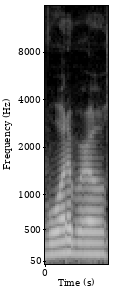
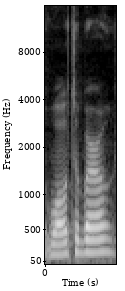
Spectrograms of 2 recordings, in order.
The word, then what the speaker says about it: Walterboro: 28, 1986, out of Walterboro, South Carolina. And excuse how I said it, like it's really pronounced Walterboro, South Carolina.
